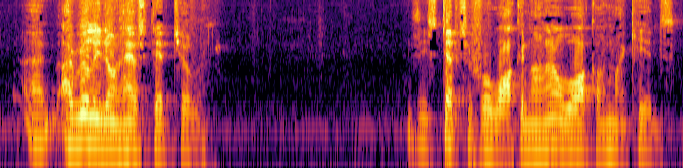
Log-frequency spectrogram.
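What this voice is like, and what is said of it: Choked-up, emotional voice. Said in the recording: “I'm a little choked ... I'm a little emotional.”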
